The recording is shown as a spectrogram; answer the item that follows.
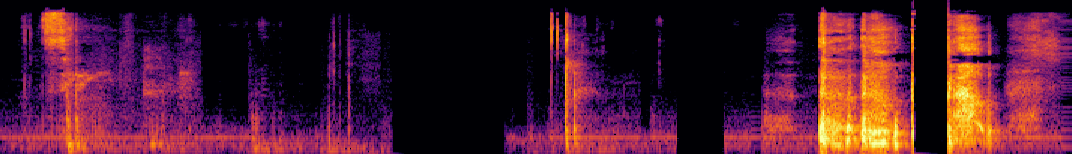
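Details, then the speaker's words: Adult who says they are sick and coughing often: a few harsh coughs and throat-clearing bursts, the last two loudest, over a faint, steady background hum. "xcuse my voice I'm so sick so I'll be coughing every five minutes"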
